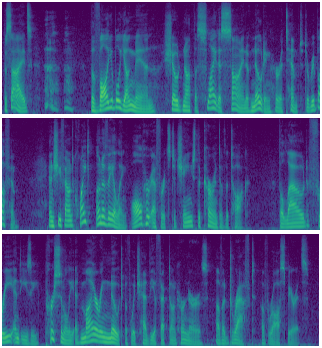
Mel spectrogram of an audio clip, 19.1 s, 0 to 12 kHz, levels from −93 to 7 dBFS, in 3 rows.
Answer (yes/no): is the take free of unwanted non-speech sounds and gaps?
no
